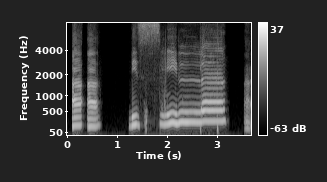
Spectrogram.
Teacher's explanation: Mad panjang dua harakat itu sama dengan dua huruf hijaiah ya atau misalkan dua ketuk huruf hijaiyah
